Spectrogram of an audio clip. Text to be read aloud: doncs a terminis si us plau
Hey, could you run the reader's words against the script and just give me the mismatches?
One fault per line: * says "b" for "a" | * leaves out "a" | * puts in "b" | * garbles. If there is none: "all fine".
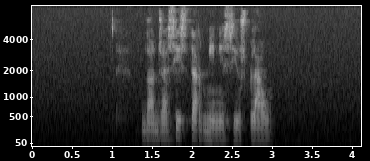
* puts in "sis"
